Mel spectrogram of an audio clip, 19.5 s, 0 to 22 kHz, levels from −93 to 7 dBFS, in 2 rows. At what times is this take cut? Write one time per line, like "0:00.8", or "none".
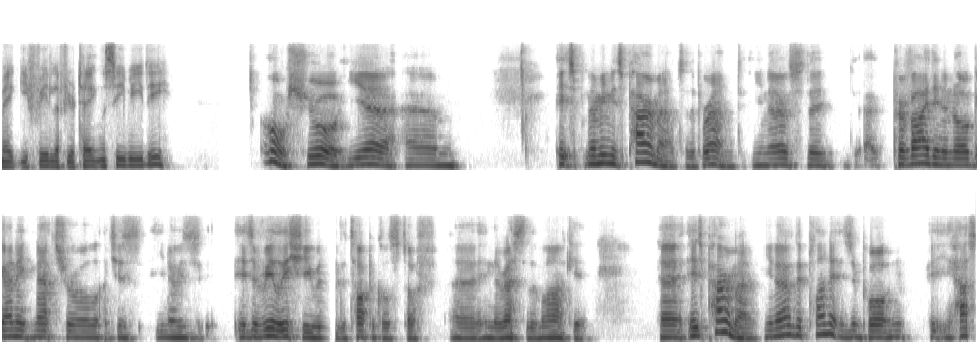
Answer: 0:10.8

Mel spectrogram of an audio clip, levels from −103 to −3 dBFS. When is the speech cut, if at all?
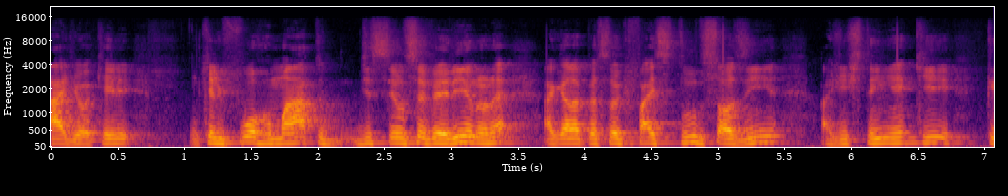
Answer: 0:05.7

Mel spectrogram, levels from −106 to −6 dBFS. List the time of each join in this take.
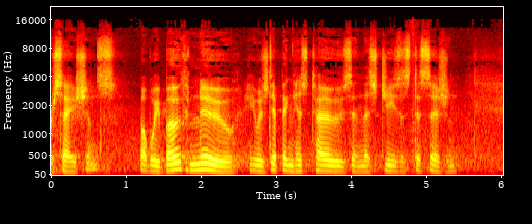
0:02.9

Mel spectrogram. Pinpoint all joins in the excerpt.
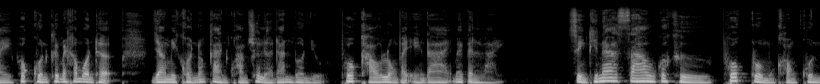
0:03.3

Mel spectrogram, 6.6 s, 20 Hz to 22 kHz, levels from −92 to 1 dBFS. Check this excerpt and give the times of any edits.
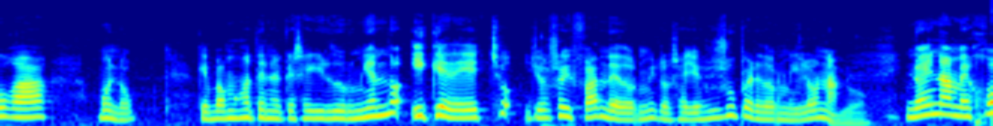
0:01.3

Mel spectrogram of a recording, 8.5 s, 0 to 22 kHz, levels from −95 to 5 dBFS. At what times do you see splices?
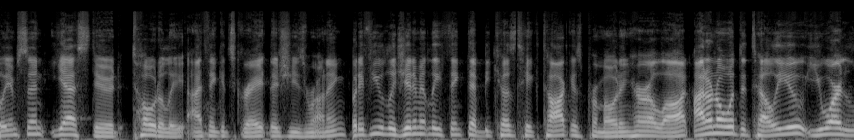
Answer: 0:01.9
0:05.1
0:06.9

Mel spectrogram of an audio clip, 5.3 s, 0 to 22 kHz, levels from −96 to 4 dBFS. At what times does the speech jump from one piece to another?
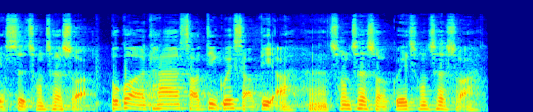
none

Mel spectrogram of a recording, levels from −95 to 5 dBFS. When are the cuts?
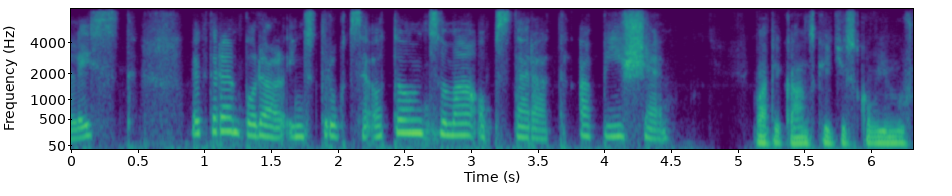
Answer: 0:05.1

